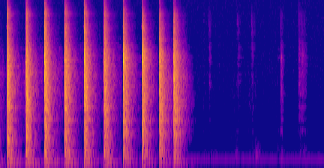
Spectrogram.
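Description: A hand hammer striking in a steady rhythm, about ten blows at a little under three a second, nailing a new wooden wall panel in place; the blows stop a little after halfway. A low steady hum runs underneath.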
